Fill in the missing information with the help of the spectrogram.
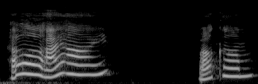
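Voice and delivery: high, squeaky hellos; high-pitched sing-song hi; squeaky greeting. Real, not acted. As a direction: chirp a high hello to chat. Greeting new viewers.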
